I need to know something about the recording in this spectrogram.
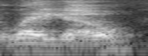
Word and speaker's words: Lego: people collect lego or i always say legos but like nevada it's pronounced lego so you don't pronounce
